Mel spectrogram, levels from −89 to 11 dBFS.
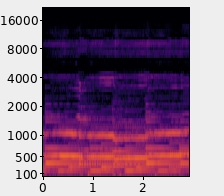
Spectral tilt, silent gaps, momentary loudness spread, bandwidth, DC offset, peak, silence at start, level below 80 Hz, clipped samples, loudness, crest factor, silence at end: -7.5 dB/octave; none; 2 LU; 13 kHz; under 0.1%; -16 dBFS; 0 s; -56 dBFS; under 0.1%; -28 LUFS; 12 dB; 0 s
